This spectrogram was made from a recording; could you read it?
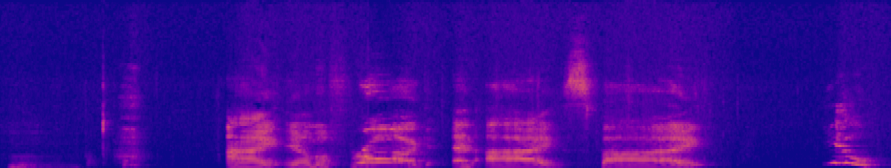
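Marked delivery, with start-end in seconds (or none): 2.3-8.8 spring the surprise on the listener; playful reveal. Acted. Playful frog reveal to kids.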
